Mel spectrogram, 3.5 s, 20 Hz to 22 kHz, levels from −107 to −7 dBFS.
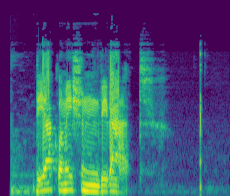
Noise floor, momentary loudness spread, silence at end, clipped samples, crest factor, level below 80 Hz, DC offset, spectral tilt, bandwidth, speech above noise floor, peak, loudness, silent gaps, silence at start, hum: -59 dBFS; 19 LU; 0.4 s; under 0.1%; 16 dB; -48 dBFS; under 0.1%; -4.5 dB/octave; 9.4 kHz; 45 dB; 0 dBFS; -13 LUFS; none; 0.15 s; none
